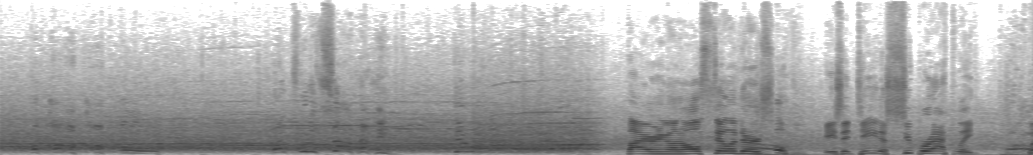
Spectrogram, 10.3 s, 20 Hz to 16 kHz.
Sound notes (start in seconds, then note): 4.0 crowd cheering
